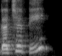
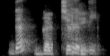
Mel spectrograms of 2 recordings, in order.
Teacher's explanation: You have to wait, pronounce the ch, and then go to the mahaprana cha.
